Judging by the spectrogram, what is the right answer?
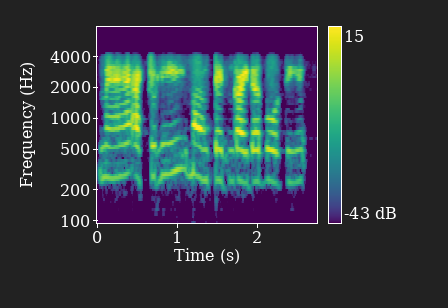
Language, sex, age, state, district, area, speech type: Dogri, female, 18-30, Jammu and Kashmir, Kathua, rural, conversation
